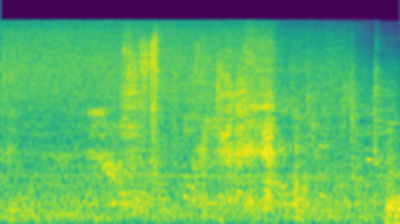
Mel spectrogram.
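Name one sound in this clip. A man chews food noisily.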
